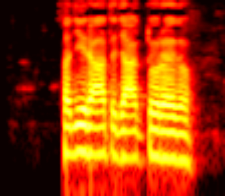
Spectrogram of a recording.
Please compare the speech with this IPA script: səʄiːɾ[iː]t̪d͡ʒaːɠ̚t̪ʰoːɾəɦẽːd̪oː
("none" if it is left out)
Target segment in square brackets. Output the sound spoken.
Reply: aː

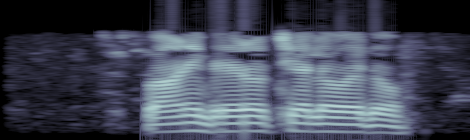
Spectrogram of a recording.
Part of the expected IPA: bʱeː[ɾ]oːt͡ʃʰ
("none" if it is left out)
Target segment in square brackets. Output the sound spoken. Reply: ɾ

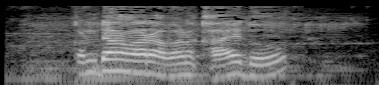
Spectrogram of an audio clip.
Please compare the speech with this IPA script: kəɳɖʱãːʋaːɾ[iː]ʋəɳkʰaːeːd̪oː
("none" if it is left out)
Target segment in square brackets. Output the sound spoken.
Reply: aː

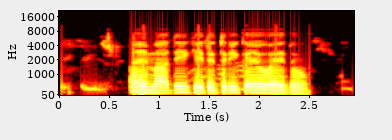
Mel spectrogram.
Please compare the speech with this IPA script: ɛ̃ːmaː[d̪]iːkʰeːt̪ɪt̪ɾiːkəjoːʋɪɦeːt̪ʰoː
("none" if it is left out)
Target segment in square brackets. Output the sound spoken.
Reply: d̪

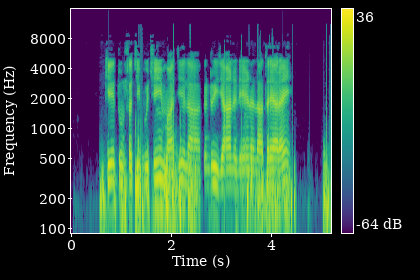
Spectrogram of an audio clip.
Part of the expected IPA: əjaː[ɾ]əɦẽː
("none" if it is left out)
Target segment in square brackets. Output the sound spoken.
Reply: ɾ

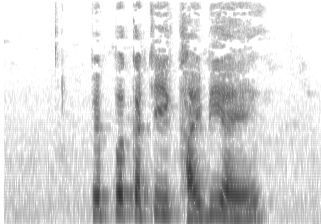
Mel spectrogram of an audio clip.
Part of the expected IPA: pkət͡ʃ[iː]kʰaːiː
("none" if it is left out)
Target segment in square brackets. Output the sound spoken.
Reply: iː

